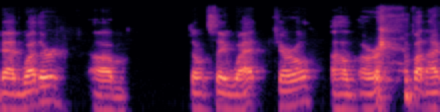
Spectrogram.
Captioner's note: laughs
